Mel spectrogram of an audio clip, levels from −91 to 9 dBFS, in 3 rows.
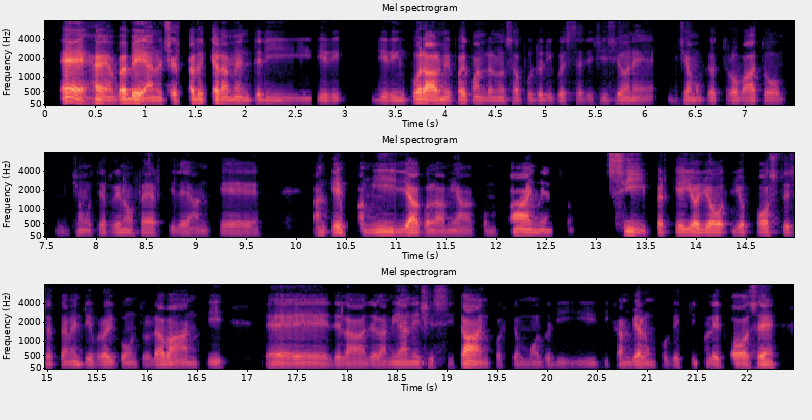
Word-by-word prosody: Eh, - - +10
eh, 105 -3 +6
vabbè 110 +3 +10
hanno 90 +2 +2
cercato 105 +2 +1
chiaramente 100 -2 +1
di 90 -3 -13
di 95 0 -8
rin 95 0 -13 0.2
di 100 - -12
rincuorarmi 95 +1 +5
poi 105 0 -1
quando 100 -2 -8
hanno 95 0 -8
saputo 100 - -11
di 90 -1 -16
questa - - -14
decisione 90 -2 -12
diciamo 95 +2 -9
che - - -15
ho 90 - -8
trovato, 90 -2 -8
diciamo, 85 +1 -17
terreno 95 +1 -10
fertile 90 -1 -11
anche 80 -1 -13 0.5
anche 95 0 -7
in 95 - +1
famiglia 100 0 +1
con 90 - -8
la 85 -1 -7
mia 80 -1 -13
compagna, 95 +3 -2
inso 85 - -18 0.3
sì 100 -6 -3
perché 105 - -5
io 100 -1 +3
gli 95 - -2
ho 95 -1 +3
gli 100 - -17
ho - - -2
posto 100 0 -6
esattamente 95 -1 -9
i - - -9
pro 90 - -7
e - - -4
i - - -14
contro 85 -1 -14
davanti, 85 -2 -6 0.4
ehm, 80 -2 -4
della 85 0 -8
della 85 +1 -10
mia 90 +1 -7
necessità 90 0 0
in - - -11
qualche - - -20
modo 85 -2 -19
di 80 -2 -22
di - - -30
cambiare 85 +1 -5
un 80 - -15
pochettino - - -19
le - - -7
cose 95 +3 -1
90 Hz, 170 wpm, -25 LUFS, 85-95 Hz, 0.5 s, Eh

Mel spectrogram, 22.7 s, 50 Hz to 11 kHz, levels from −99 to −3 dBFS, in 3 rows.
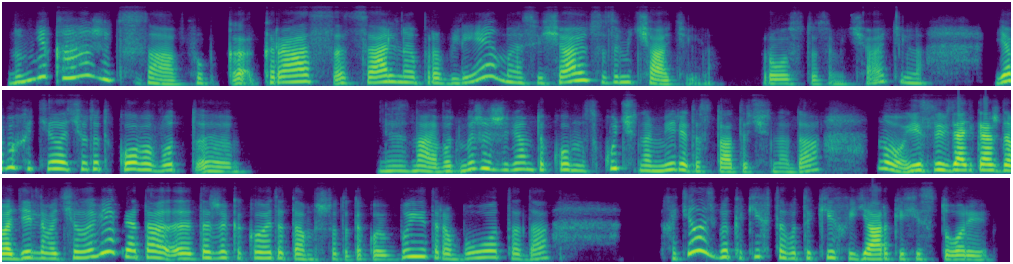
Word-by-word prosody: Но 210 +5 -3
мне 310 - 0
кажется, 315 - -2
вот 180 -2 -8
как 180 +1 -3
раз 230 +4 +5
социальные 205 +5 +1
проблемы 205 - -3
освещаются 205 +8 0
замечательно, 170 -6 -3 0.3
просто 160 -2 -4
замечательно. 180 +6 -10 0.5
Я 240 +8 +4
бы 320 0 +2
хотела 270 -2 +2
чего-то 255 +1 -3
такого 250 -3 +3
вот, 215 +1 -3
э, 175 -2 -1 1.1
не 185 +1 -5
знаю, 185 -3 0
вот 185 +1 -3
мы 240 +6 0
же 285 +1 +3
живем 240 +1 -2
в - - -6
таком 225 -2 -1
скучном 205 -4 -2
мире 225 +3 +2
достаточно, 160 -2 -4
да. 185 +9 -3 0.4
Ну, 260 -4 +3
если 215 +3 +3
взять 215 -1 +6
каждого 210 -2 +7
отдельного 210 0 +1
человека, 260 - +2
это, 250 0 +1
э, 200 -3 +4
даже 230 +2 0
какое-то 220 +1 -1
там, 185 -4 -3
что-то 180 -1 -10
такое, 165 +1 -3
быт, 275 +9 +2
работа, 205 +2 -1
да. 185 +7 -5 0.8
Хотелось 460 -3 +2
бы 260 0 +1
каких-то 260 +1 -4
вот 205 -2 -5
таких 225 +2 -4
ярких 190 0 +2
историй. 165 -3 -2
210 Hz, 145 wpm, -24 LUFS, 180-240 Hz, 1.1 s, каждого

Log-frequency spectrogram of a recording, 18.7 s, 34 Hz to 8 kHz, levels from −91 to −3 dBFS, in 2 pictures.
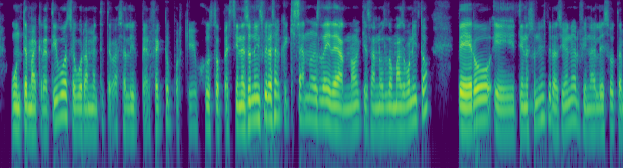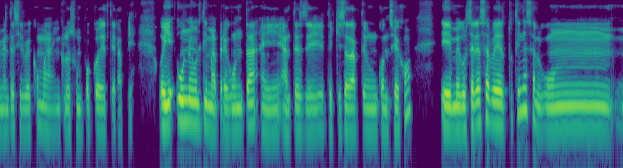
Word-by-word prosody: un 125 -2 +1
tema 120 -2 +4
creativo, 155 +11 +1
seguramente 115 -5 -2
te - - -8
va - - -7
a - - -15
salir 120 -1 -5
perfecto, 120 +4 -4
porque 130 -2 -11
justo, 125 -1 -3
pues, - - -3
tienes 130 +2 +3
una 160 +2 +5
inspiración 175 +3 +4
que - - -8
quizá - - 0
no 165 -1 -4
es 150 - -2
la 150 0 +4
idea, 130 -4 +7
¿no?, 125 +3 -3
quizá 120 0 -5
no 120 0 -3
es 120 - -5
lo 125 - 0
más 125 0 +1
bonito, 160 - -1 0.4
pero, 140 +6 +8
eh, 115 0 0
tienes 125 +1 -2
una 145 +3 -4
inspiración 135 -4 -3
y 160 - -2
al 150 - -5
final 115 -1 -5
eso 120 +2 -3
también 115 -2 -5
te - - -4
sirve 115 -1 -6
como 130 -1 -7
a 115 0 -8
incluso 115 0 -9
un 115 - -8
poco 120 - -5
de 115 0 0
terapia. - - -10 0.4
Oye, 135 0 +6
una 155 -1 +4
última 135 -4 -1
pregunta, 120 +4 -1
eh, 115 -1 -5
antes 115 +1 -3
de 115 +1 -4
de - - -10
quizá 120 0 -2
darte 115 +1 -1
un 115 -1 -5
consejo. 120 - -4 0.4
Eh, 125 -1 +6
me 125 0 +2
gustaría 135 +4 +2
saber, 145 -4 +3
¿tú - - -20
tienes 220 +2 -3
algún 125 0 -2
125 Hz, 210 wpm, -23 LUFS, 120-140 Hz, 0.4 s, pero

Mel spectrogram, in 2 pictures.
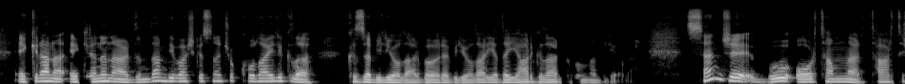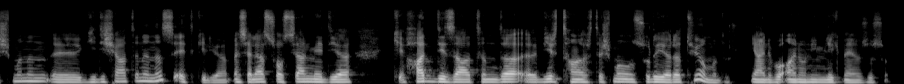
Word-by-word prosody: ekrana 135 +2 +2
ekranının 130 +4 +1
ardından 120 +6 0
bir 150 - +1
başkasına 150 +1 -3
çok 160 0 -11
kolaylıkla 145 -6 +1 0.3
kızabiliyorlar, 105 -4 +1
bağırabiliyorlar 105 +1 -1
ya 105 0 -1
da 110 - +2
yargılarda 105 0 -1
bulunabiliyorlar. 100 -3 -12 0.5
Sence 185 - +3
bu 130 +7 +2
ortamlar 125 -2 +1
tartışmanın, 145 +6 -4
eee, 110 -2 -1
gidişatını 135 +8 -3
nasıl 195 +5 -2
etkiliyor? 100 -4 -5
Mesela 120 +1 +1
sosyal 120 +1 0
medya 115 -2 +2 0.4
ki - - -5
haddizatında, 120 -2 +3
eee, 110 0 -2
bir 125 0 0
tartışma 115 +2 -1
unsuru 120 +1 0
yaratıyor 110 - +2
mudur? 100 -2 -5 0.2
Yani, 110 -2 +1
bu 115 0 0
anonimlik 110 -1 +1
mevzusu. 100 -1 -5
115 Hz, 120 wpm, -22 LUFS, 105-135 Hz, 0.5 s, Sence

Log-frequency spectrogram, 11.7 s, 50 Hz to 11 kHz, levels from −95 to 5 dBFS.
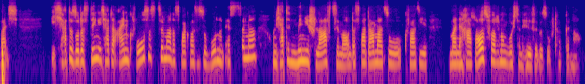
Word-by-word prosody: Weil - - +7
ich - - 0 0.7
ich - - +1
hatte 245 - +1
so 220 +1 +4
das 220 -3 0
Ding, 250 +2 +2
ich 235 -4 +2
hatte 215 -2 -2
ein 225 +5 +2
großes 255 +8 -2
Zimmer, 265 -1 0
das 215 -1 -7
war 200 - 0
quasi 200 -1 -7
so 190 -2 -4
Wohn 215 +4 -1
und 205 - -9
Esszimmer 275 +7 -1 0.3
und 205 - -4
ich 195 - +1
hatte 220 +3 0
'n 200 -2 0
Mini 220 0 +4
Schlafzimmer, 180 -2 +2
und 175 +3 -6
das 190 - -6
war 200 0 +3
damals 195 +1 +2
so 185 -2 -3
quasi 185 -1 -2 0.4
meine 185 +1 +1
Herausforderung 210 +2 +4
wo 190 - -4
ich - - -2
dann 180 - -8
Hilfe 165 +1 -4
gesucht 155 +4 -8
habe, 185 - -19
genau. 155 -2 -13
200 Hz, 205 wpm, -23 LUFS, 185-220 Hz, 0.7 s, Weil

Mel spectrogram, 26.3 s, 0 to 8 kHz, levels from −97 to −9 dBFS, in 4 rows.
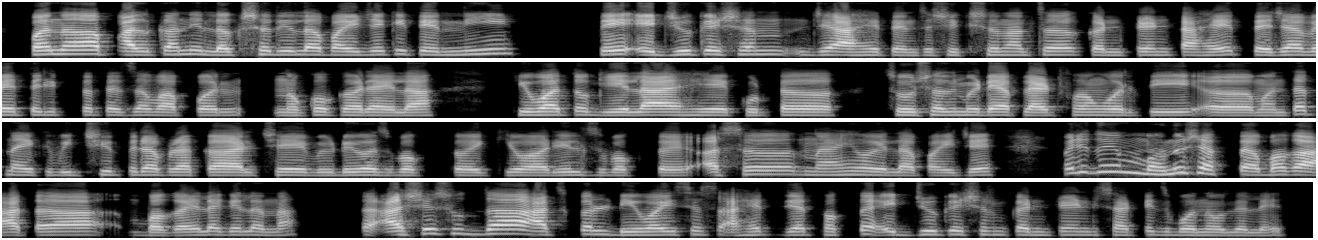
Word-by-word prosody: पण 205 +2 +6 0.3
पालकांनी 190 +2 +3
लक्ष 170 +3 +1
दिलं 190 -1 +1
पाहिजे, 180 +1 +2
की 210 - -3
त्यांनी 195 +6 0 0.5
ते 195 - +8
एज्युकेशन 200 +3 +1 0.2
जे 180 - 0
आहे 165 -1 +5
त्यांचं 160 -1 -4
शिक्षणाचं 175 +2 -2
कंटेंट 165 +1 -1
आहे 165 +3 +1
त्याच्या 180 -1 +2
व्यतिरिक्त 175 0 -2
त्याचा 170 0 -4
वापर 160 0 -2 0.2
नको 150 +3 -2
करायला 155 -2 +2 0.5
किंवा 175 +1 +5
तो 185 - -1
गेला 160 +1 +3
आहे 160 0 +5
कुठं 160 0 0 0.3
सोशल 170 +1 -1
मीडिया 165 -1 +3
प्लॅटफॉर्मवरती 160 0 0 0.4
म्हणतात 155 +7 -3
ना 180 - -1
एक 165 -1 -3
विचित्र 175 +3 -3
प्रकारचे 160 0 +2
व्हिडिओस 160 +1 -2
बघतोय 155 0 -4
किंवा 155 -1 -1
रील्स 160 0 -6
बघतोय 155 0 -5 0.2
असं 200 +3 -2
नाही 175 +2 -4
व्हायला 165 -4 -1
पाहिजे. 150 +3 -3 0.4
म्हणजे 285 +5 -2
तुम्ही 340 +1 -1
म्हणू 210 +3 0
शकता 225 -8 +1
बघा 185 +1 +3
आता 175 +2 +3 0.3
बघायला 160 +4 0
गेलं 180 -1 -5
ना 165 - -5 0.4
तर - - -1
असे 220 +6 0
सुद्धा 235 -1 +1
आजकाल 185 +1 +3
डिव्हाइसेस 175 +2 -2
आहेत 165 +3 -3
जे 175 - 0
फक्त 175 +4 -6
एज्युकेशन 190 +2 -4
कंटेंटसाठीच 175 0 -5
बनवलेले 155 -2 -5
आहेत. - - -12
170 Hz, 145 wpm, -25 LUFS, 160-185 Hz, 0.5 s, ते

